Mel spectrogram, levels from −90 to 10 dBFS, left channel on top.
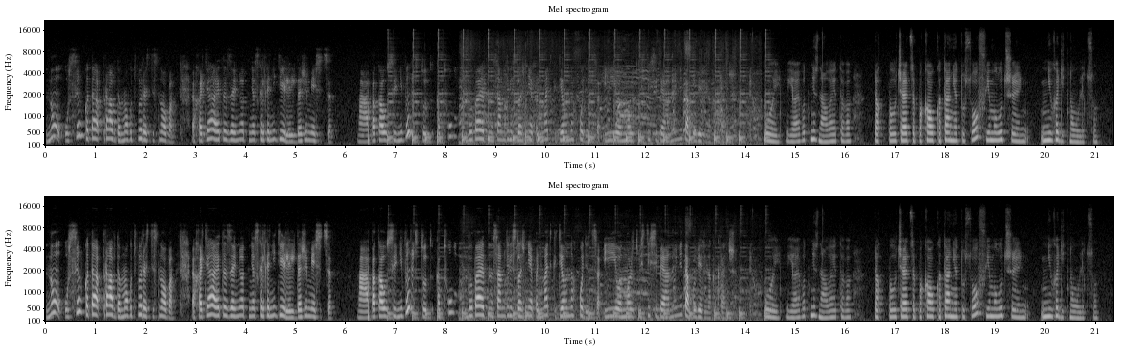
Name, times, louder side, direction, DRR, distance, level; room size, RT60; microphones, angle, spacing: voice 1, 0.0-5.7 6.2-13.8, right 5 dB, 45° right, 0.5 m, -29 dB
sound 1, 6.8-7.0 7.3-8.0 8.3-8.5 8.8-9.0 9.3-10.0 10.3-10.5 10.9-11.0 11.4-12.1 12.4-12.6 12.9-13.1 13.4-14.0 14.4-14.6, left 3 dB, 55° left, 0.7 m, -35 dB
sound 2, 8.3-14.3, left 3 dB, 75° left, 1.0 m, -43 dB
voice 2, 14.1-16.3 16.6-19.6 19.9-21.0, left 1 dB, 10° left, 0.4 m, -29 dB
8.8 x 4.0 x 4.0 m
head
